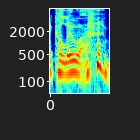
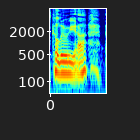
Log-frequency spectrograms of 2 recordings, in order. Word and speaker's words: Kaluuya: Daniel, I always say Kaluuya, but it's Kaluuya.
